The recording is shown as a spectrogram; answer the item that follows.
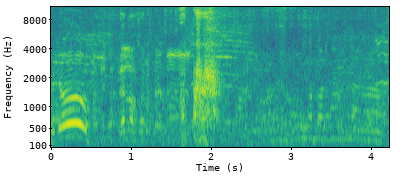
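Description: Men's voices and chatter, with a short call that rises and falls at the very start and a brief hiss about two seconds in.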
